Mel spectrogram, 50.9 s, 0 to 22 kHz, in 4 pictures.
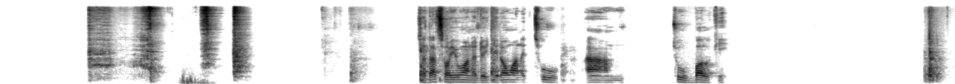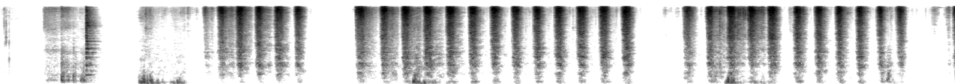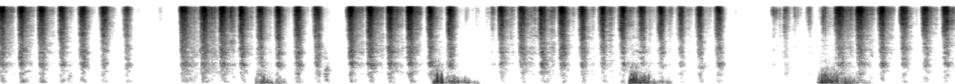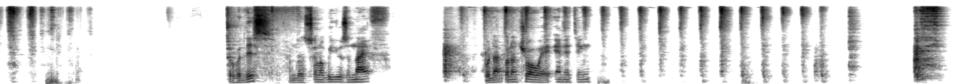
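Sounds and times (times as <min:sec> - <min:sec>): cabbage rasping on a grater: 0:14.6 - 0:16.9, 0:17.5 - 0:27.3, 0:27.9 - 0:35.2, 0:35.8 - 0:39.4, 0:44.4 - 0:49.0.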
